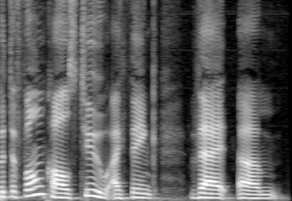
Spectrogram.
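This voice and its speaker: A woman co-hosting a podcast in a casual, rambling way, her voice pitched on the low side. She talks with bursts of animation and plenty of restarts. The sound is dry and close. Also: expressive, a little slow, no echo. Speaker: podcast co-host. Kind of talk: casual chat.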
